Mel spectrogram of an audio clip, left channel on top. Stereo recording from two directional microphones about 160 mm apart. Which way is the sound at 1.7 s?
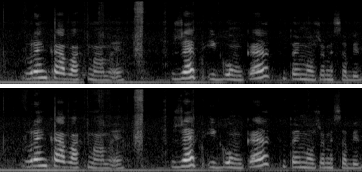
45° right (ahead or behind).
